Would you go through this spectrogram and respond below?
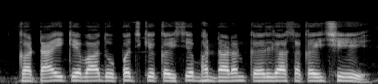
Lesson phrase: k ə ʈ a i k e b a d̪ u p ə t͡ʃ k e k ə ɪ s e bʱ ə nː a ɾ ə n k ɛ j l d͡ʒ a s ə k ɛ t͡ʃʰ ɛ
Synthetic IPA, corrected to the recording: k ə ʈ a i k e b a d̪ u p ə t͡ʃ k e k ə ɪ s e bʱ ə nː a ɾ ə n k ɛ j l d͡ʒ a s ə k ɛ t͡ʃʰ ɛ

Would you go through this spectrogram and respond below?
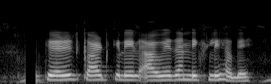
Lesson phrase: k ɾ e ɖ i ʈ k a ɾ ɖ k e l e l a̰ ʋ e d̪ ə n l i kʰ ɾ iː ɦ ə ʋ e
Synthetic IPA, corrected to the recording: k ɾ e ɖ i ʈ k a ɾ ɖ k e l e l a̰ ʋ e d̪ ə n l i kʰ l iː ɦ ə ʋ e

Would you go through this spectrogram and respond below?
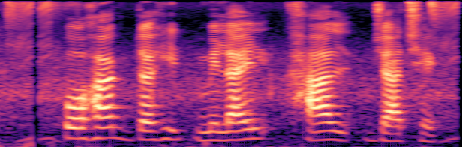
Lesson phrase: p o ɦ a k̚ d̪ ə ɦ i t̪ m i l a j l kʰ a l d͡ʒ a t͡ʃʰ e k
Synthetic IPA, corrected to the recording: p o ɦ a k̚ d̪ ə ɦ i t̪ m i l a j l kʰ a l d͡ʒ a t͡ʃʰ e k

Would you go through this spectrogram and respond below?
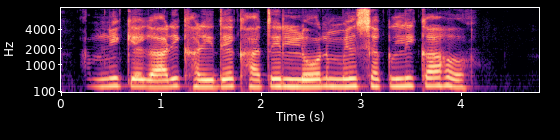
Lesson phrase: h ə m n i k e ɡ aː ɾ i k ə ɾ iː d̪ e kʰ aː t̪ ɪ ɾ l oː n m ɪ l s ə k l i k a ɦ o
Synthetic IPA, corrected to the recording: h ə m n i k e ɡ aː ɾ i kʰ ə ɾ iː d̪ e kʰ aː t̪ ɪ ɾ l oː n m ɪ l s ə k l i k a ɦ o

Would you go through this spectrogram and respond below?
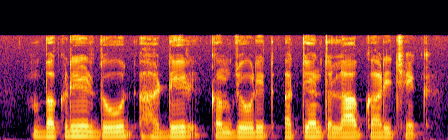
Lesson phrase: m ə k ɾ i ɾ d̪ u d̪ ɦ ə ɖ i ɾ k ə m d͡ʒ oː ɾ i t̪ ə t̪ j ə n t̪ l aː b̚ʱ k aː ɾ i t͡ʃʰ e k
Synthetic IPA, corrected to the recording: b ə k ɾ i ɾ d̪ u d̪ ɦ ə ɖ i ɾ k ə m d͡ʒ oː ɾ i t̪ ə t̪ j ə n t̪ l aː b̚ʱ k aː ɾ i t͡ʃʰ e k

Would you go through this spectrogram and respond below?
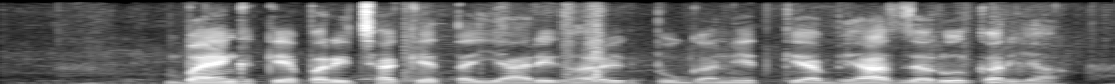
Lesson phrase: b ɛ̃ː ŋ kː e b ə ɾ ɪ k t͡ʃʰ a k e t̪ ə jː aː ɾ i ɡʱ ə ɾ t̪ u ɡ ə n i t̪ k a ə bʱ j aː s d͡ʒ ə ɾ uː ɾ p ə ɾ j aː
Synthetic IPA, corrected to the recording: b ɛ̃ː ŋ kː e p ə ɾ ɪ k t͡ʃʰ a k e t̪ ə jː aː ɾ i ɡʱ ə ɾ t̪ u ɡ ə n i t̪ k e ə bʱ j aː s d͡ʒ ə ɾ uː ɾ k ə ɾ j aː

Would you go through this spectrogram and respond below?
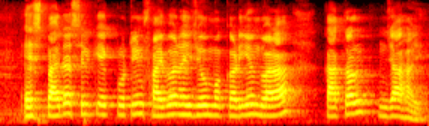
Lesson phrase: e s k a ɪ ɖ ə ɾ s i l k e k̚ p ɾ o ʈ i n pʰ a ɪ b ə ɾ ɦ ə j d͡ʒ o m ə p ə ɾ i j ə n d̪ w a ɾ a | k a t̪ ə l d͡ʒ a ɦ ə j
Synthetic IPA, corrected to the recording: e s p a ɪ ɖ ə ɾ s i l k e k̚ p ɾ o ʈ i n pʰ a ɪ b ə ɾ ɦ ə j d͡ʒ o m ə k ə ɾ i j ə n d̪ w a ɾ a | k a t̪ ə l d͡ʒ a ɦ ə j

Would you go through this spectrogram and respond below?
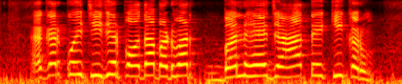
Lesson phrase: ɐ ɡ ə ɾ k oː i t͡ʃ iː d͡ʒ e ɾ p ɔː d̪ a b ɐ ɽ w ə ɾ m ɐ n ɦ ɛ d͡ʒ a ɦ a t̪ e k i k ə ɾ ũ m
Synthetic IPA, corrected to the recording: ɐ ɡ ə ɾ k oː i t͡ʃ iː d͡ʒ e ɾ p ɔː d̪ a b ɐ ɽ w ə ɾ b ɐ n ɦ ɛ d͡ʒ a ɦ a t̪ e k i k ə ɾ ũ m

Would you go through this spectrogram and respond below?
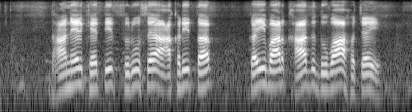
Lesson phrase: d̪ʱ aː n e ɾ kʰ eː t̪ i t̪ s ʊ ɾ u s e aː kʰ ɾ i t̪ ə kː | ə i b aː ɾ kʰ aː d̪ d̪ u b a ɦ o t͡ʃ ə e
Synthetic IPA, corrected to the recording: d̪ʱ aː n e ɾ kʰ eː t̪ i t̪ s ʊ ɾ u s e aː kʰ ɾ i t̪ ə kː | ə i b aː ɾ kʰ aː d̪ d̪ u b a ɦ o t͡ʃ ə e

